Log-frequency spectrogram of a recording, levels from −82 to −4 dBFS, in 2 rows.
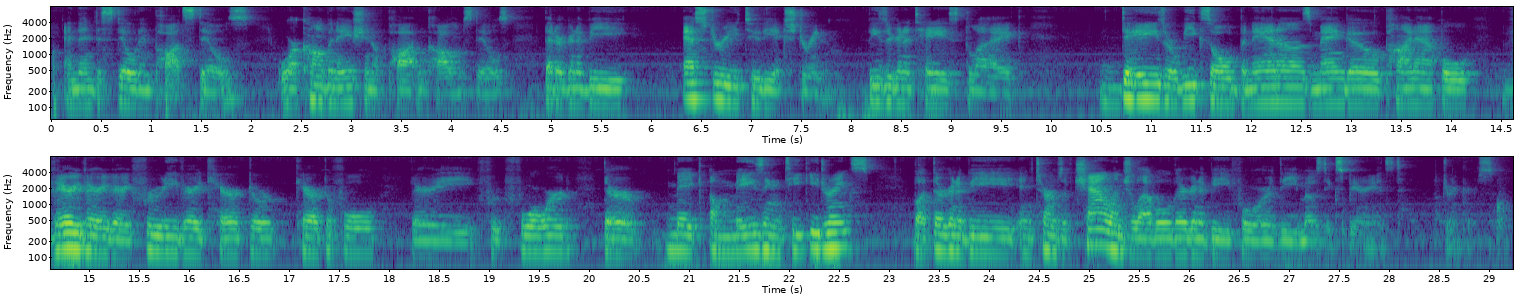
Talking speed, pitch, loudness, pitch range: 145 wpm, 115 Hz, -27 LUFS, 110-130 Hz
